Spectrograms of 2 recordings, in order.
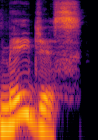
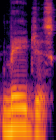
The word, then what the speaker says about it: Magus: It should be pronounced Magus." And this is a person who has listened to the audiobooks of The Dark Tower, so I'll take that on some certain authority that perhaps Magus is the correct way to say it, if I am understanding the phonetic spelling on Twitter, which, knowing me, I could be screwing that up as well. But I'm starting to pronounce it Magus going forward.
